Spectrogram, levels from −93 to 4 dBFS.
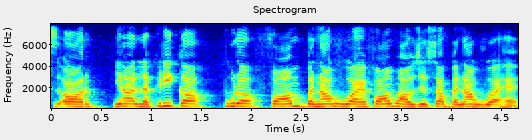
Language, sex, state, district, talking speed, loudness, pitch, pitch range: Hindi, female, Bihar, Bhagalpur, 180 wpm, -14 LUFS, 240 Hz, 225-250 Hz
